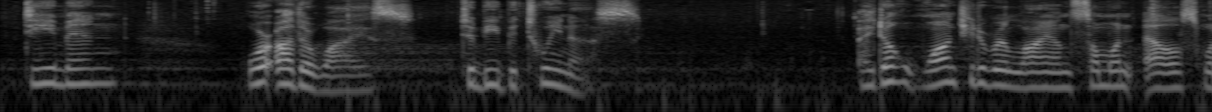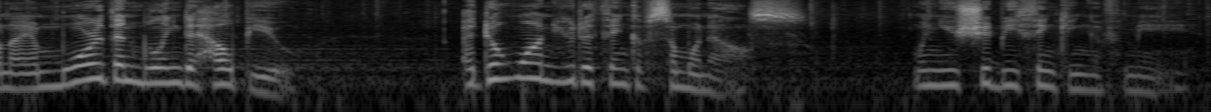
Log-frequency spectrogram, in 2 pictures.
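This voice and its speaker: A proud female demon played by a woman speaks in a fairly high voice for a romantic ASMR roleplay. She is possessive and deeply devoted, choosing formal, dramatic words and setting them down deliberately, with pauses. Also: lightly acted. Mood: possessive, earnest.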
